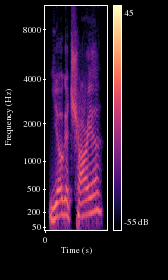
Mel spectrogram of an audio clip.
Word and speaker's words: Yogacharya: And her name, I'm going to try to pronounce this correctly, is Yogacharya Ellen Grace O'Brien.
